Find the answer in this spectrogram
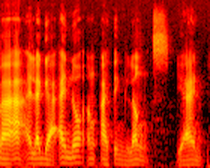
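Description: A plain, everyday voice from a man, at a fairly slow pace with ordinary pitch variation, on a very clean recording with a silent background. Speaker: doctor and health show host. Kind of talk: health talk monologue. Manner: casual, filler-heavy.

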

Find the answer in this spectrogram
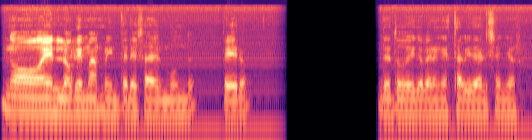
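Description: A man with an Extremaduran accent speaks at a fairly quick pace, taking long, frequent pauses, with audible room echo. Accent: Extremaduran Spanish, aspirated h. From Extremadura, Spain. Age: 20s. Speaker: youtuber. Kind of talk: live stream chat while drawing.

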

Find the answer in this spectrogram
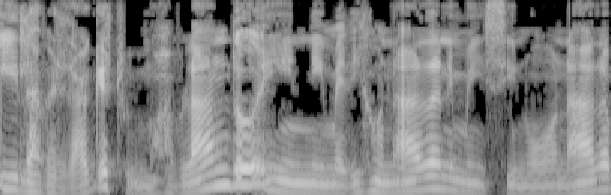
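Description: A woman with a very deep, low pitch and a dark, mellow tone talks at a fairly quick pace with lively intonation. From Canary Islands, Lanzarote (Arrecife); Canary Islands. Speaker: local politician. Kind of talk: news interview. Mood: surprised, earnest. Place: hall. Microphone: handheld.

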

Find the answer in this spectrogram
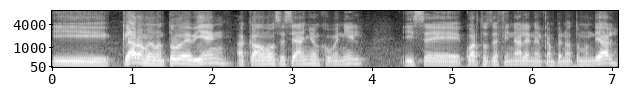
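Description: Here is a man with an unremarkable speaking voice and a medium pitch. He goes at a fairly slow pace with ordinary pitch variation. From Ecuador, Pichincha (Quito area). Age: 20s. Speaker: BMX racer; guest. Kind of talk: interview. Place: studio. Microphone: studio mic.

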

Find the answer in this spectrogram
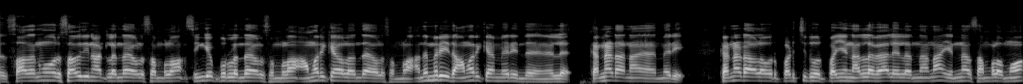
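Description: A man with an unremarkable speaking voice and a fairly high pitch talks over a quiet background. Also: fairly even intonation. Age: 50s. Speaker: organic farmer. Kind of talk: casual explanatory talk.

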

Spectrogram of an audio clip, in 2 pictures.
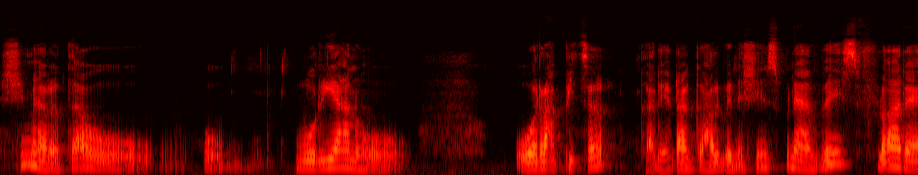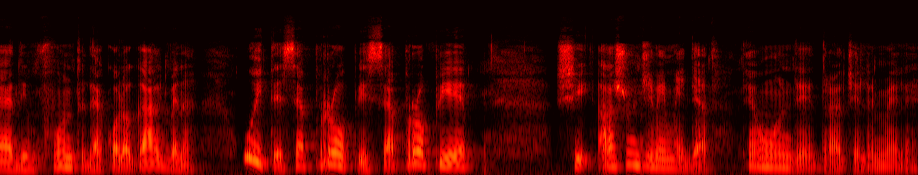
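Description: A woman at a moderate pace over a quiet background. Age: 50s. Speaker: cooking vlogger. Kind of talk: personal storytelling. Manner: warm, affectionate. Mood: warm, nostalgic. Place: home room. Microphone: phone near.

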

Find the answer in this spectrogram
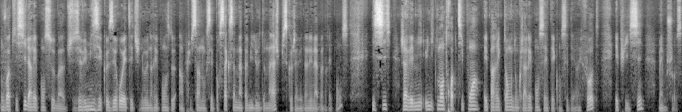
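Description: A man speaks at a fairly quick pace in a very deep, low pitch with vocal fry. The sound is dry and close, without echo. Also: ordinary pitch variation. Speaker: teacher. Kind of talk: tutorial. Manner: hesitant, many fillers.

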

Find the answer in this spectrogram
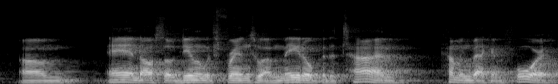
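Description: A man with a very deep, low pitch talks at a moderate pace with fairly even intonation. The background is quiet, though audible room echo surrounds the voice. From US South, Atlanta, Georgia. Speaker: journalist and documentary filmmaker; journalist. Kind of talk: casual interview. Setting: co-working space. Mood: calm, reflective. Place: office. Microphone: lapel.

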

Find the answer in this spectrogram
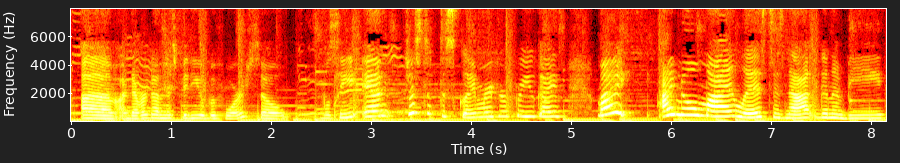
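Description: Faint music plays in the background as a woman speaks. Her pace is moderate. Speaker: vlogger. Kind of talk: casual vlog chat. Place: home room. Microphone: webcam.

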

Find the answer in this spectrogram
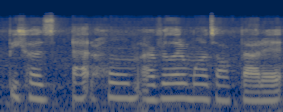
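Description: This woman speaks at a moderate pace over light background noise. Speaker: vlogger. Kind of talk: casual vlog chat. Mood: subdued but grateful. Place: home room. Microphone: webcam.

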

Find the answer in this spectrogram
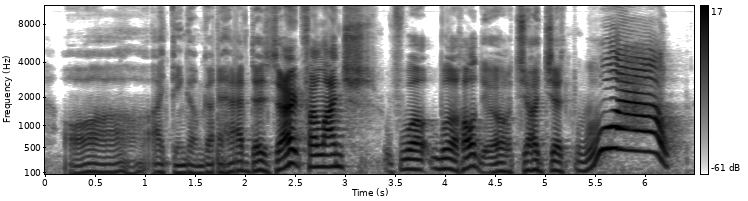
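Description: Putting on a character voice, a man speaks at a very slow pace and a medium pitch with lively intonation. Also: big swings in loudness. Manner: brash, touchy, streetwise.

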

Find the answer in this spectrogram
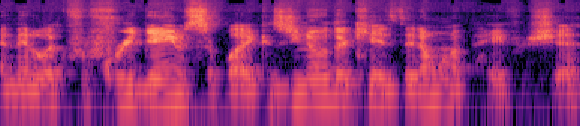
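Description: A man with an American accent. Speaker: YouTuber. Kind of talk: casual chat.

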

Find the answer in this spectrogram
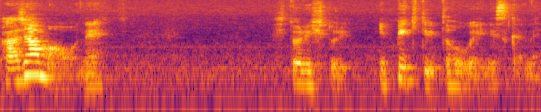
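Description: A woman's medium-pitched voice makes big pitch swings while she speaks at a fairly slow pace.

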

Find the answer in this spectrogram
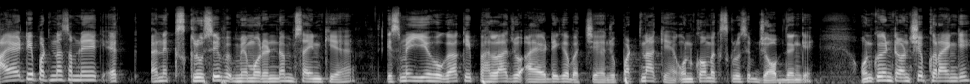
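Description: With a Bihari accent, a man speaks at a moderate pace. His pitch is fairly high, and his intonation is lively. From Bihar, India. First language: Bhojpuri (speaking Hindi). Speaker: author and tech entrepreneur; guest. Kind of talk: interview. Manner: Hindi-English code-switching. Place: home room. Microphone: handheld.

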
